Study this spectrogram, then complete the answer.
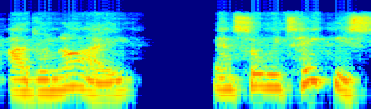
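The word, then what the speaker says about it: אדני: nun, and yud, which is the name, we pronounce as Adonai.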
